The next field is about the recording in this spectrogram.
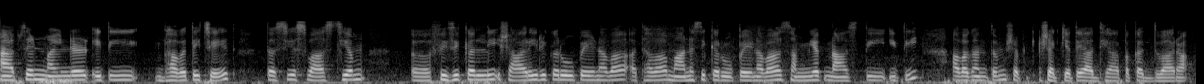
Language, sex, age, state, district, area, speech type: Sanskrit, female, 18-30, Andhra Pradesh, N T Rama Rao, urban, spontaneous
